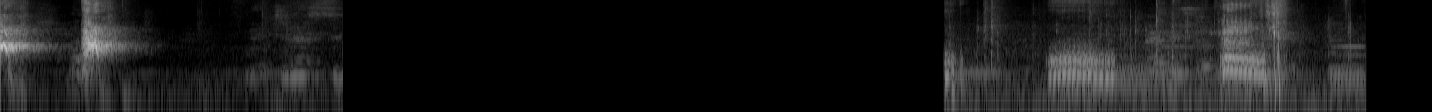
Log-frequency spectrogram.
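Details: Pomeranian named Romeo, a pet dog, gives two sharp barks at the start, then after a silent gap a run of mixed yelps and barks with background voices and music.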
